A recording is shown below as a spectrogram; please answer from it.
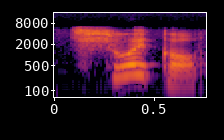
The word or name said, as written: sueco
